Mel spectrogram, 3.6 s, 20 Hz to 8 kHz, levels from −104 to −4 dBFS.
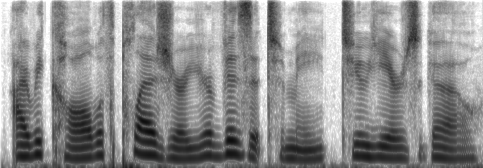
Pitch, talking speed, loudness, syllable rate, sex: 150 Hz, 180 wpm, -17 LUFS, 4.7 syllables/s, female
